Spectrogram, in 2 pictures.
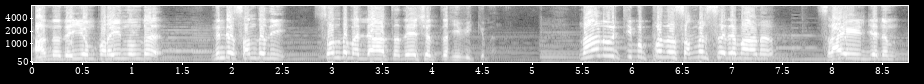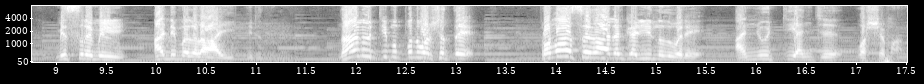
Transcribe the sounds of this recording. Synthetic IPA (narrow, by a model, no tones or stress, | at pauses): ɐnːɨd̪e̞jʋɐmpɐrɐjunːuɳɖɨninde̞sɐnd̪ʱɐði | swɐnd̪ɐmɐlːaːt̪ːɐd̪e̞ːɕɐt̪ːɨd͡ʑiːʋikʲːumenːɨ | naːɳːuːtːimupːɐðɨsɐmʋɐɾsɐɾɐmaːɳɨisraːjeːld͡ʑɐnumːisrimilɐɽimɐɣɐɭaːjiːɾunːu | naːɳuːtːimupːɐðɨʋɐrʂɐt̪ːe̞ | prɐʋaːsɐɣaːlɐmkɐɻijunːɐðuʋoːɾe̞̰ | ɐɲːuːtːiɐɲd͡ʑɨʋɐrʂɐma̰ːɳɨ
